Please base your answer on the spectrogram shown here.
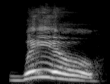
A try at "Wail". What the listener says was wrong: Is that whale? I can never tell if you're saying well or whale when you say that. whale. It's just that sometimes you jump into like a southern accent, and so I can't really tell.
